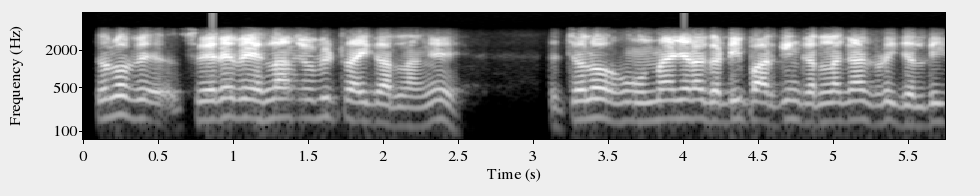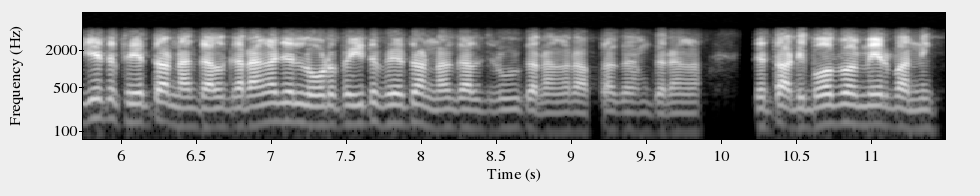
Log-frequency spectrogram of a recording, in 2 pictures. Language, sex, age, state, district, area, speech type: Punjabi, male, 45-60, Punjab, Amritsar, urban, conversation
